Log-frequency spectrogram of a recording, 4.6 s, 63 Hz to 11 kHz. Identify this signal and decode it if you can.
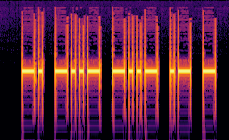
Morse code, heard as a keyed tone, about 15 wpm, 800 Hz. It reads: NXXAT
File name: CW / DET / 1 6 1500C S C 14wpm 2951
